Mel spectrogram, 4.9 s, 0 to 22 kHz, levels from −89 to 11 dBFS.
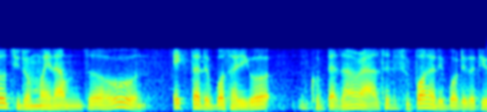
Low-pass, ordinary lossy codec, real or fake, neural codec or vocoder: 3.6 kHz; none; fake; codec, 16 kHz, 0.3 kbps, FocalCodec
